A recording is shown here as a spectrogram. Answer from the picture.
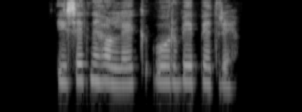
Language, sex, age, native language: Icelandic, female, 40-49, Icelandic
